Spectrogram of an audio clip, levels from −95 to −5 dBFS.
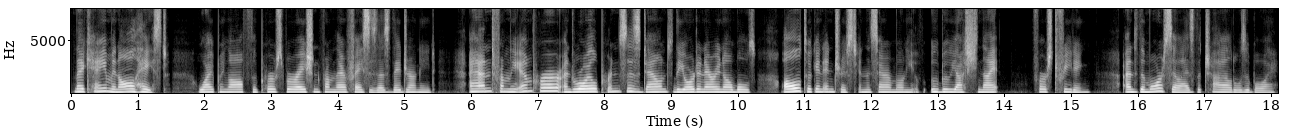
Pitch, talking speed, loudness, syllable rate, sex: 230 Hz, 160 wpm, -18 LUFS, 4.6 syllables/s, female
